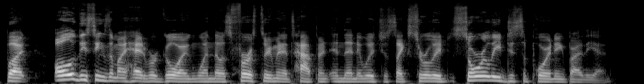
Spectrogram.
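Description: A man talks quickly and conversationally in a casual podcast chat. His voice is recorded close and dry, with no room sound around it. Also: medium pitch, animated, clear, resonant tone, dry recording.

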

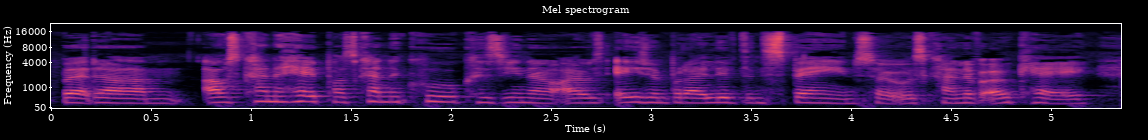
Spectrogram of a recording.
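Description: Woman, young, podcast guest; thoughtful, unhurried, lots of ums and gentle laughs. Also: mid-range voice, fairly even intonation. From England. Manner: thoughtful, frequent fillers and soft laughs. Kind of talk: casual reflective conversation.

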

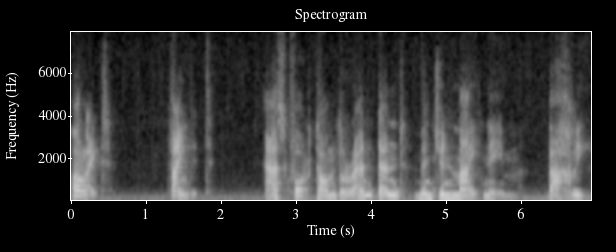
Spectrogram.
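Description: A man's voice: medium pitch, huge pitch swings, takes it slowly, creaky, fairly bright tone, slightly rough, lo-fi sound, full character voice. An actor playing a stern male accomplice who wants the spectacles, in a radio drama. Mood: curt. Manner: curt, businesslike. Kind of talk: 1940s radio acting.

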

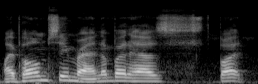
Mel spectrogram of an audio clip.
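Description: A man's voice: on the high side, takes it slowly, warm tone. A man reading his own poems aloud as a poet, with declamatory, emphatic delivery.

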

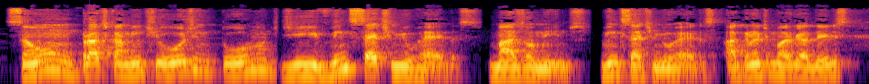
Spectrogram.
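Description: A man's voice: mid-range voice, moderate pace, soft background music. A man from Salvador, speaking earnestly as a union speaker on a live panel and repeating key figures for emphasis. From Brazil, Salvador.

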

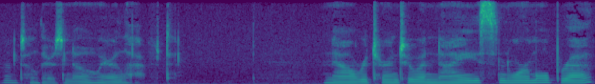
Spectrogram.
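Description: Soft mellow woman doing a kids sleep meditation, really slow, gentle and half whispering. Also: low-pitched, little pitch movement, slight background noise. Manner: soothing, gentle, often breathy near-whisper. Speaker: children's meditation guide. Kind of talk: guided bedtime meditation for kids.

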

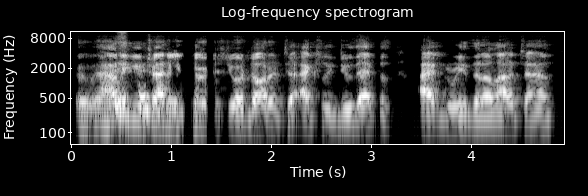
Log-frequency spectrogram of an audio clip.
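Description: A man's voice: fairly low pitch, a little fast. A man hosting a conversational interview, asking long, rambling, winding questions. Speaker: interview host.

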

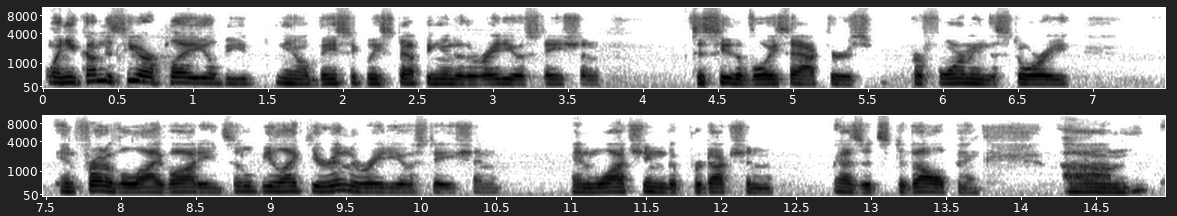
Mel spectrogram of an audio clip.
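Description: A man's voice: mid-range voice, fairly quick, a little mellow, no room sound, poor audio. Man, community theater guest, mid-range voice, chatty with fillers, dry close sound. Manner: chatty, explains with fillers and restarts. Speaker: theater company vice president, guest. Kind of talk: radio interview.

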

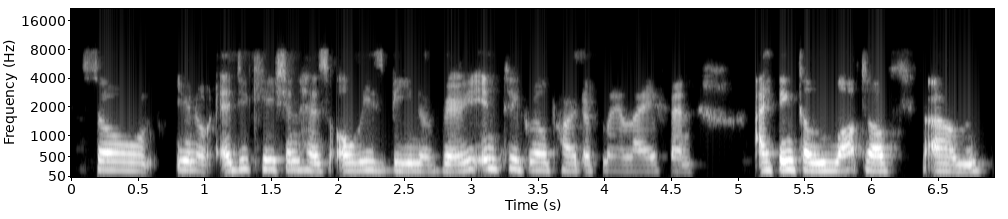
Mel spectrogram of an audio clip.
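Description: Young woman guest, chatty and earnest, lower voice, dry and muffled remote recording. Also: a little mellow, no echo. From Singapore. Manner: chatty and earnest, many fillers like "you know". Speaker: guest, university lecturer. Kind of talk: casual interview answers.

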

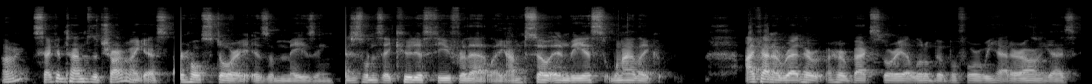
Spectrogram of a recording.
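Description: A man's voice: sits low, fairly quick. A man hosting a podcast, talking casually and filling his speech with likes. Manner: friendly, filler-heavy, says like a lot. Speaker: podcast host.

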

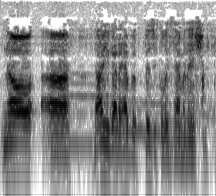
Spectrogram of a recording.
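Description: A man acting a halting, officious Army officer. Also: mid-range voice, lightly acted. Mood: halting, official. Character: awkward, formal Army officer unsure of procedure. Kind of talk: 1970s radio comedy acting. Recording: dull lo-fi 1970s radio broadcast.

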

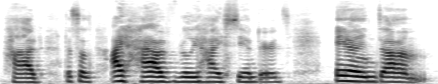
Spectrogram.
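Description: A woman's voice: medium pitch, level tone, takes it slowly, fairly bright tone. A woman aged eighteen hosting a podcast, congested from a cold, talking chattily with lots of fillers. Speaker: podcast host. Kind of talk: casual podcast monologue.

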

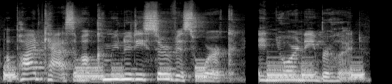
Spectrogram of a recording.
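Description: A woman who works as a youth worker, reading a podcast intro in a clear, steady way. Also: mid-range voice, moderate pace. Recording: loud guitar music behind the voice.

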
